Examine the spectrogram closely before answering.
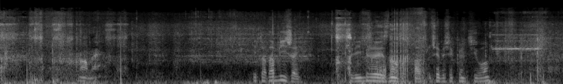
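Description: A man talks close by in a low, calm voice.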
